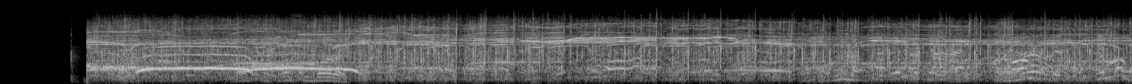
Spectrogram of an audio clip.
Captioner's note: clapping and chanting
